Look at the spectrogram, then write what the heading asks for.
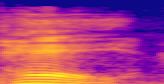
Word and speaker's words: Haigh: I heard it pronounced Haigh, and I also heard it pronounced Hay, but I'm going to go with Haigh. It's a little bit easier with other words. So let's go with the more prevalent of the two.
